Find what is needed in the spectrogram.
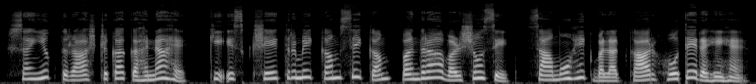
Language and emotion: Hindi, neutral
